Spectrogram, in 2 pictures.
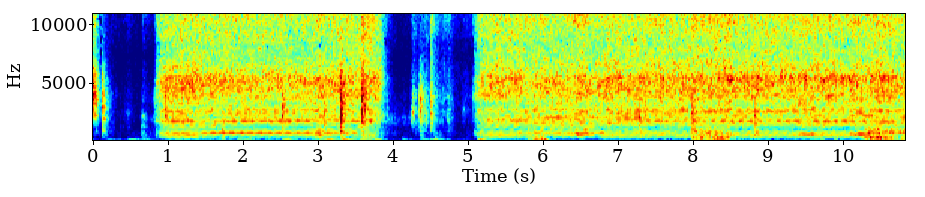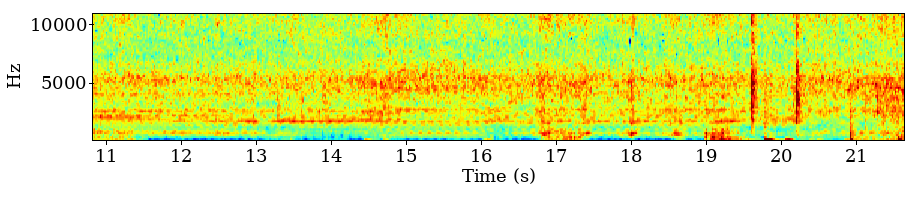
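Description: Corded electric dog-grooming clippers running with a steady buzz as they cut a small dog's wet coat. They start about a second in, switch off briefly around four seconds in, and start again a second later.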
